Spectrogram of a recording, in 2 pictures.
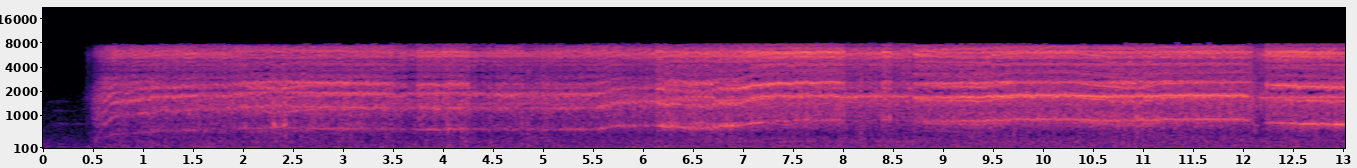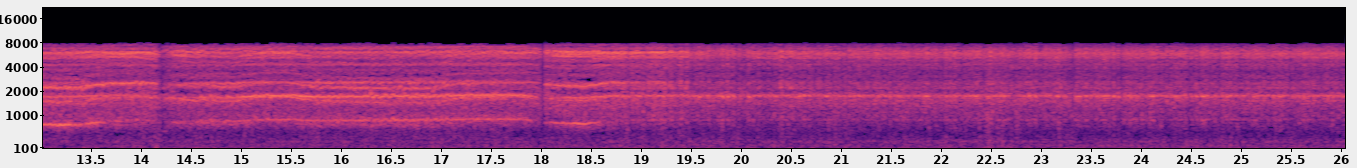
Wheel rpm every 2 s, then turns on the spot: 70, 160, 160, 200, 220, 220, 220, 220, 220, 230, 230, 230, 230.
none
